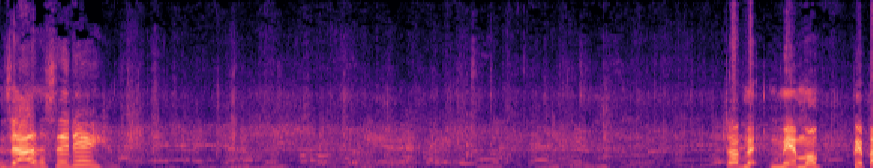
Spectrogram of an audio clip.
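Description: Women in a walking group chatter quietly in the background.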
